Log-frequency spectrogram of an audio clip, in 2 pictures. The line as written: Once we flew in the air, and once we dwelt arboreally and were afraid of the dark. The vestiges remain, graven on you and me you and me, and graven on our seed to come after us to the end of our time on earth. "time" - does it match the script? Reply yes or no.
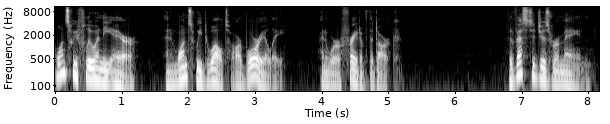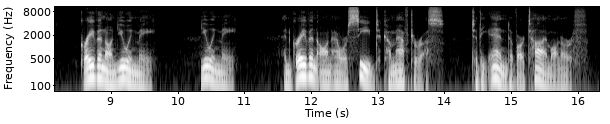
yes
